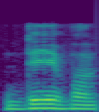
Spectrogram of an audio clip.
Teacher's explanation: So we have the voiced stops instead of the voiceless stops. G instead of K, and D instead of T.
